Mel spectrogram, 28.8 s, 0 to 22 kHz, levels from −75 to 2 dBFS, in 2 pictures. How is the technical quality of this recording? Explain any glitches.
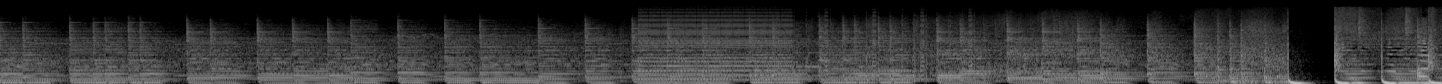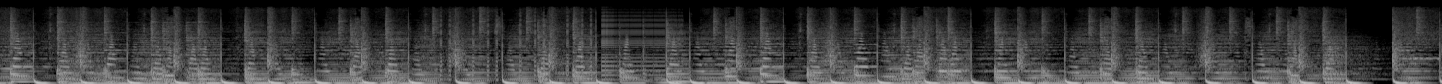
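The recording is marred by interference from a nearby 2G mobile phone, which breaks through twice, each time as a steady buzz and a stretch of pulsed ticking.

GSM phone buzz, 6.38 to 7.93 s and 20.44 to 21.26 s: during a call the phone transmits bursts 217 times a second. The audio circuit rectifies these into a continuous, raspy 217 Hz buzz, about 7 dB and about 9 dB below the signal.

GSM signalling bursts, 7.94 to 9.75 s and 18.82 to 20.34 s: the phone sends only short groups of radio bursts, while its user is silent in a call and during signalling. Roughly 5 dB below the signal, they sound like even ticks with a longer buzz twice a second during the silent call, and a galloping dit-dit-dit of short buzzes during signalling, rather than a continuous tone.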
